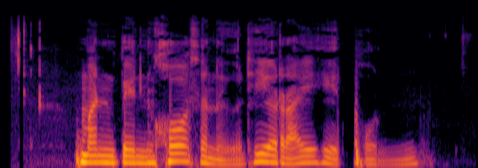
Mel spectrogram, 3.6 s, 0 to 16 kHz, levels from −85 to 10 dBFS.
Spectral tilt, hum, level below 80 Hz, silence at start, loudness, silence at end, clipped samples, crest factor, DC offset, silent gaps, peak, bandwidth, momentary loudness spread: -7.5 dB/octave; none; -42 dBFS; 0.55 s; -17 LUFS; 0.45 s; under 0.1%; 18 dB; under 0.1%; none; 0 dBFS; 9.6 kHz; 18 LU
